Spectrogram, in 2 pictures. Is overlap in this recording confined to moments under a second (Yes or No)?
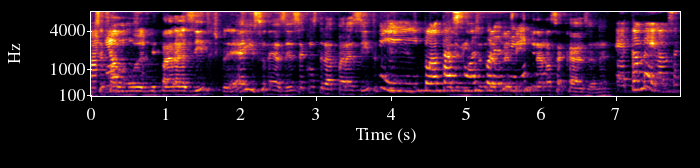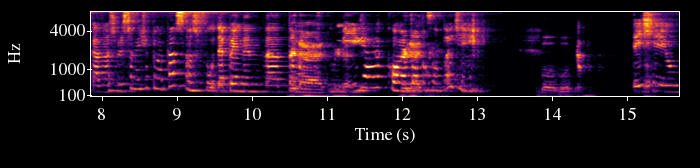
No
